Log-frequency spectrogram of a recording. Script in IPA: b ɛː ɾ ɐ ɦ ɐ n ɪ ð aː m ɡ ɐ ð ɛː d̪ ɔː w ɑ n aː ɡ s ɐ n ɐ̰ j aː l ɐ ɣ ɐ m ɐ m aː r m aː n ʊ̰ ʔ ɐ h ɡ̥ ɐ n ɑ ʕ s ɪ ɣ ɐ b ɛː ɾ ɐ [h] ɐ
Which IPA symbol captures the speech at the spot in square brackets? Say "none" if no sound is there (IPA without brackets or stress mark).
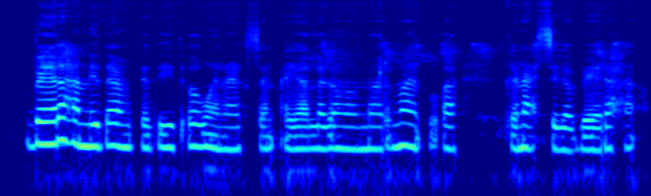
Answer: h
